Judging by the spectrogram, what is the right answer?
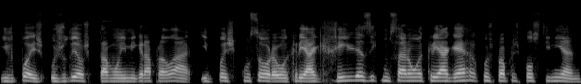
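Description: A man's fairly high voice at a very fast pace, monotone and flat, against a quiet background. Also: hardly any pauses, dry, close sound with no echo. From Portugal, Porto. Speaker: podcast co-host. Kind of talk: casual discussion of current affairs.

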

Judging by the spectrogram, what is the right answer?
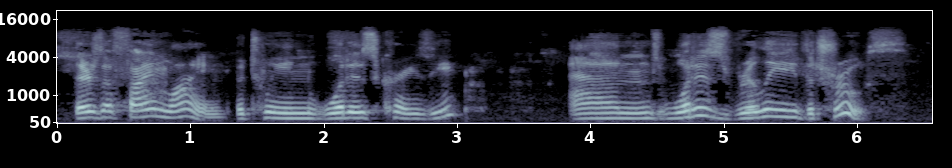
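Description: Speaking at a very slow pace with an American accent, a woman uses a medium pitch and ordinary pitch variation. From Wisconsin, Milwaukee. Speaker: podcast participant matched with a stranger. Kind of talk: casual chat.

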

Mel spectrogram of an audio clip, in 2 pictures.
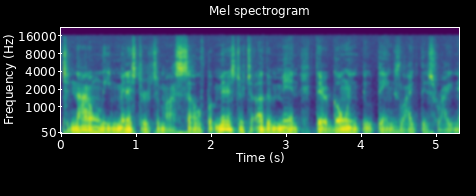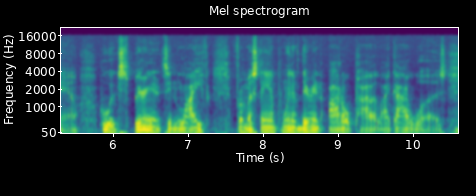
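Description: A man with an American accent speaks at a moderate pace in a very deep, low voice, his pitch varying in an ordinary way, on a very clean recording with a silent background. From US South, Charlotte, North Carolina. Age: 40s. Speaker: podcast co-host, IT worker and father. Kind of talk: casual interview, personal testimony. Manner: halting, many repetitions.

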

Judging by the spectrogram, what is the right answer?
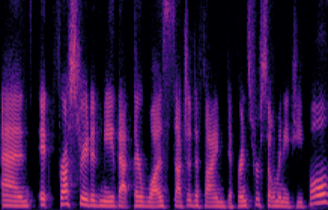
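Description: Over a quiet background, a woman with a fairly low pitch and a bright, sharp tone speaks at a moderate pace with lively intonation. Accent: New York. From New York (Westchester). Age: 20s. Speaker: podcast host on dating. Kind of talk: casual chat.

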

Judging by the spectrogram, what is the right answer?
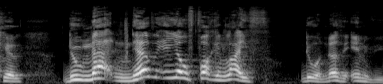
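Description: A man talks in an animated tone with very wide pitch swings. The recording is very clean, with a silent background. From US South, Montgomery, Alabama. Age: 20s. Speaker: podcast host. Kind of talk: casual monologue commentary.

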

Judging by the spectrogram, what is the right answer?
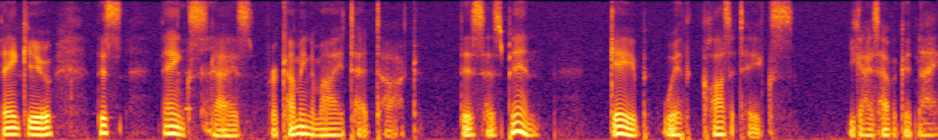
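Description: Using a robotic, put-on character voice pitched very deep and low, a man speaks at a fairly slow pace with long, frequent pauses, recorded dry and close with no echo. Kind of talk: mock TED talk sign-off. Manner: monotone, flat.

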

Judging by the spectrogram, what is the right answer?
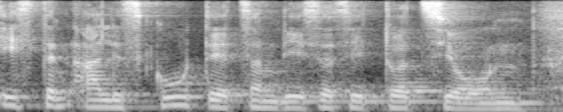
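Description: A man talks at a very slow pace with ordinary pitch variation. The recording has audible room echo and noticeable background noise. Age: 40s. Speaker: podcast host and business coach. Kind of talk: motivational monologue.

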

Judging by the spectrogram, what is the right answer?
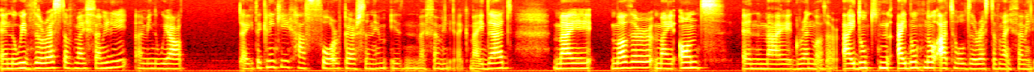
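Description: Recorded very cleanly with a silent background, a woman talks at medium pitch. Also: fairly even intonation, moderate pace. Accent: French. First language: French. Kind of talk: casual chat. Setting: studio.

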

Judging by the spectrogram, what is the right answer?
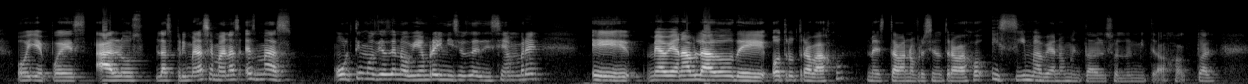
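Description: A woman's bright, sharp voice swings widely in loudness. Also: medium pitch for a woman, ordinary pitch variation, moderate pace. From Mexico, Tampico, Tamaulipas. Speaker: podcast host. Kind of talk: casual interview.

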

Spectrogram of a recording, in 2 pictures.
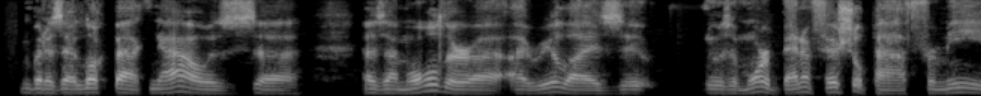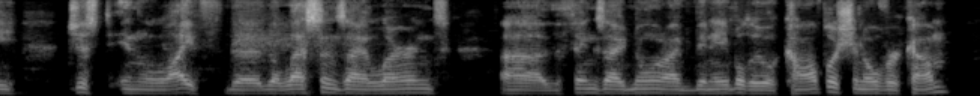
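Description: Speaking at a moderate pace and medium pitch, a man with a Canadian prairie accent keeps his intonation fairly even. The very clean recording has a silent background and a dry, close sound with no echo. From Manitoba, Canada (small town). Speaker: former pro hockey player and TV color commentator. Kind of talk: casual interview.

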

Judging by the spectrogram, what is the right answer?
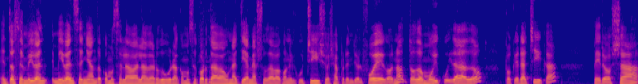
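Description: Delivered at a fairly quick pace, a plain, everyday voice with ordinary pitch variation comes through on a very clean recording with a silent background. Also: woman, fairly low pitch for a woman. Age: 60s. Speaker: writer. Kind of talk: casual chat.

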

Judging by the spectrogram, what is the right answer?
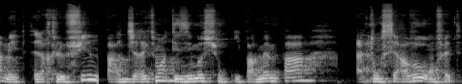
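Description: A man speaks at a moderate pace and medium pitch, with ordinary pitch variation. He has an unremarkable speaking voice. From Paris suburbs, Aubervilliers (Seine-Saint-Denis). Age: 30s. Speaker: film producer. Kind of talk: casual interview.

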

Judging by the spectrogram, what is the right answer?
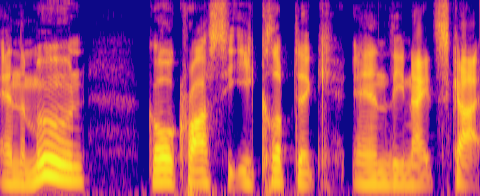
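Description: In a very clean recording with a silent background, a man at medium pitch sounds dry and close, with no echo. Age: 20s. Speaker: podcast host. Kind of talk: solo podcast monologue.

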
